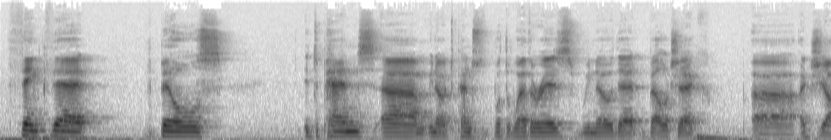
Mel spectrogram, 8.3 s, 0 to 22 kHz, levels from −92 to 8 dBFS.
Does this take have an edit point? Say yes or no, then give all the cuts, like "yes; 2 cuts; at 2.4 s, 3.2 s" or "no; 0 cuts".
no; 0 cuts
